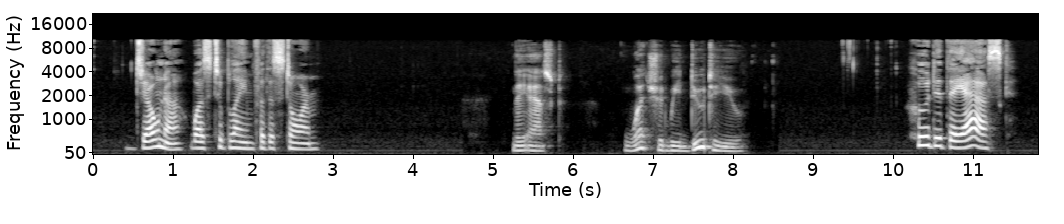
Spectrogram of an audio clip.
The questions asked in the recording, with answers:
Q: Who did they ask?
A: They asked Jonah.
